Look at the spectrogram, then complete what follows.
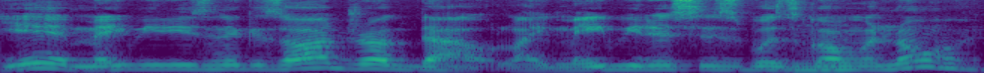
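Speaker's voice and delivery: ordinary talk, nothing marked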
